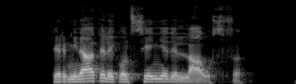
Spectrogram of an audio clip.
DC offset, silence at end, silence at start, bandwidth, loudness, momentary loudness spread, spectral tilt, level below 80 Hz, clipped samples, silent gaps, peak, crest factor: under 0.1%; 0.55 s; 0.55 s; 16.5 kHz; -24 LUFS; 16 LU; -5 dB/octave; -60 dBFS; under 0.1%; none; -6 dBFS; 20 dB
